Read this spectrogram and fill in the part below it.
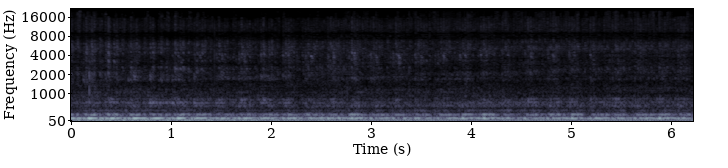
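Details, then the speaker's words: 1968 Chevrolet Camaro V8 with stainless exhaust, two separate pipes: deep, even burble at steady idle around 600 rpm, no miss or hunting; healthy idle, responds well. "Je crois qu'il n'y a quand même pas mieux que le bruit d'un V8 au ralenti. Et il tourne à merveille. 600 tours minute au ralenti, impeccable."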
